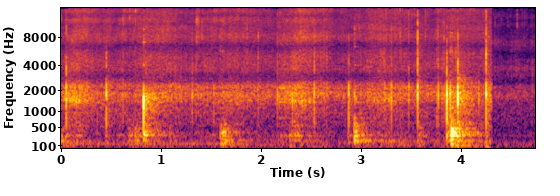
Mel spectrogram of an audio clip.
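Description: Green chilies sautéing in a pan for a spicy Maharashtrian chili dish, a soft continuous sizzle broken by sharp spatula scrapes and clinks at irregular moments.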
